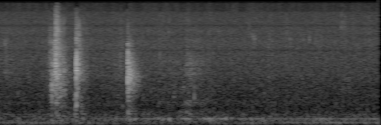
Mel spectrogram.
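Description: A rabbit chewing, with a few sharp, crunchy bites over a steady low indoor hum.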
